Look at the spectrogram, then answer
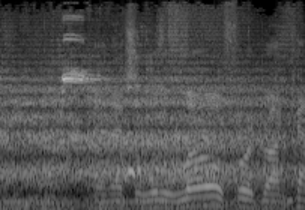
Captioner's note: whistle blows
